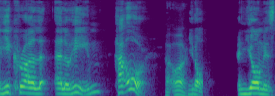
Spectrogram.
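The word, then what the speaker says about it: האור: How do you say the in Hebrew? Right. Ha. Ha. So it should be, if it said God called the light something, it should say the Ha'or.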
